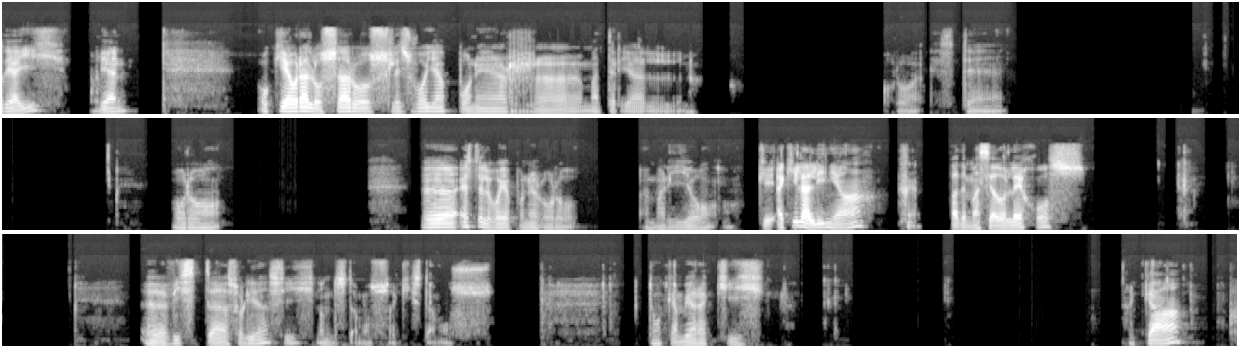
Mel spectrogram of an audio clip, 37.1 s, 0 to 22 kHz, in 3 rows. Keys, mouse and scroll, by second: 4.7-10.1 drag, 7.8-10.1 middle drag, 13.2-15.4 drag, 15.8-18.5 right drag, 17.0-19.6 drag, 19.6-23.7 middle drag, 24.1 KP_7, 26.3-28.0 drag, 27.3-29.2 middle drag, 30.1 Tab, 32.2-33.5 right drag, 32.9 g, 33.5 click, 35.5-37.0 drag, 36.8 Tab.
